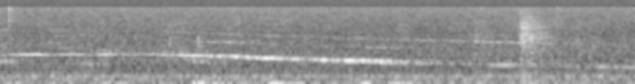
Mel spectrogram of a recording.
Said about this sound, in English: And I went through a list, mentioned pray for the, I hear a ambulance or a fire truck going down the road now.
